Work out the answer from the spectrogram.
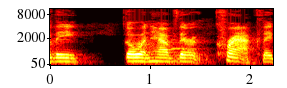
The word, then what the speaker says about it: craic: That's where they go and have their crack. They call it crack, but that's Gaelic for fun, you know, it's CRAIC, crack.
